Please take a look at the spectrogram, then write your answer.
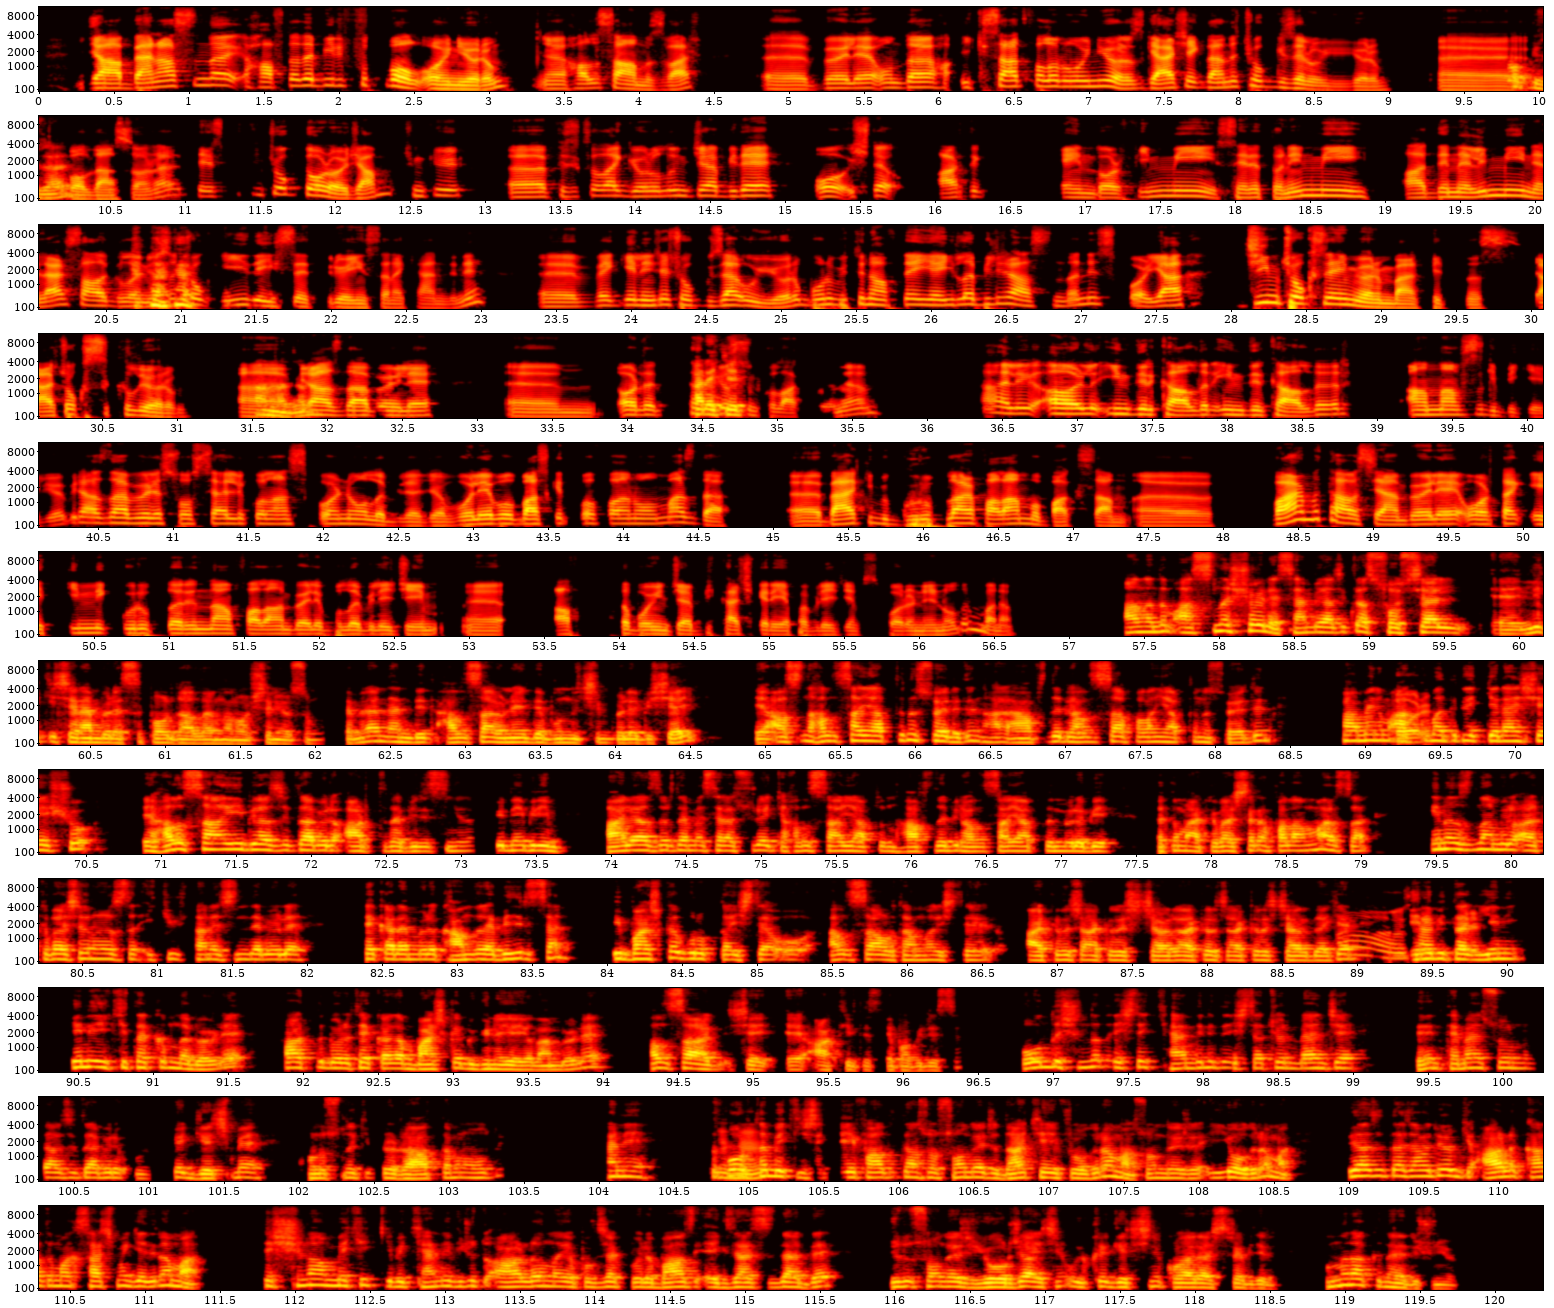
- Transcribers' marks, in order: chuckle; in English: "gym"; other background noise
- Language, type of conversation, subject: Turkish, advice, Yatmadan önce ekran kullanımını azaltmak uykuya geçişimi nasıl kolaylaştırır?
